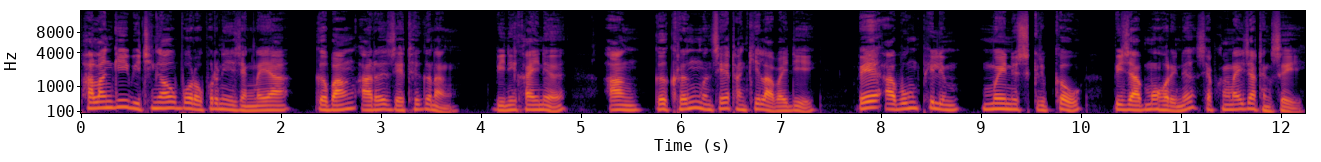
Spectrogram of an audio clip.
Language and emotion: Bodo, neutral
